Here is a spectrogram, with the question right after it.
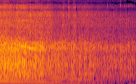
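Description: A snowblower engine being cranked over by its electric starter, a steady loud mechanical whir with a slight drop in pitch as the motor turns.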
